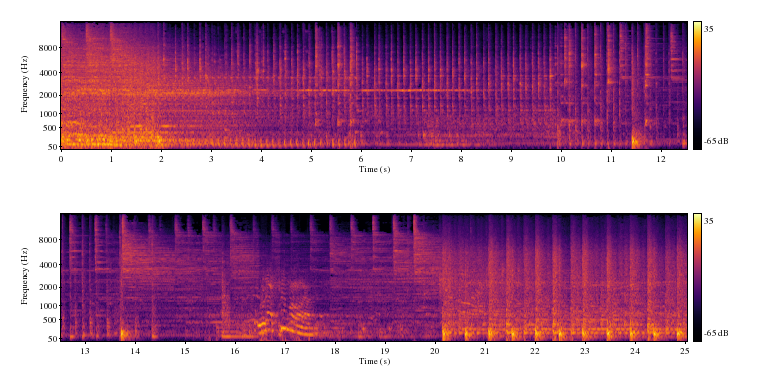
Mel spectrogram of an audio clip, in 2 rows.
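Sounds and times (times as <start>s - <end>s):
rock drum kit playing: 0.0s - 25.0s
cymbal crashes: 13.7s - 25.0s
held low note: 15.4s - 20.0s.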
